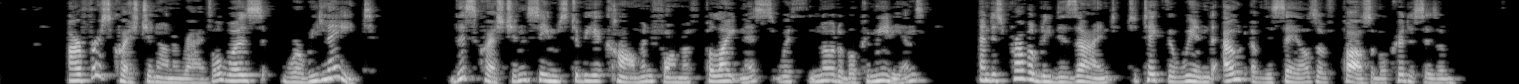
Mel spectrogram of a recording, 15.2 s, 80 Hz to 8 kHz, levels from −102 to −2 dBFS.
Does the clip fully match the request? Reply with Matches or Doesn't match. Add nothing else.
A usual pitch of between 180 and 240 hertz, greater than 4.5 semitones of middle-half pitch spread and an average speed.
Matches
